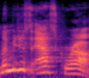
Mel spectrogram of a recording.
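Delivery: ordinary talk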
